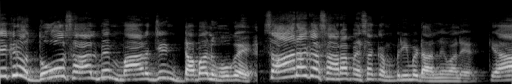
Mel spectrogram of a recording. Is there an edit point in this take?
yes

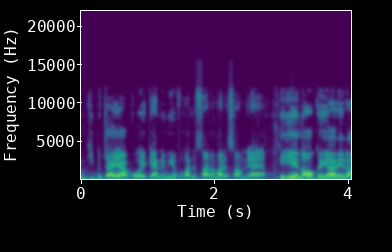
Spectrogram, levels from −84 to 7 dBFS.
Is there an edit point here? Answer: yes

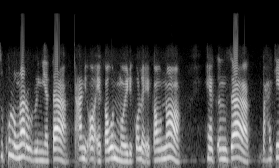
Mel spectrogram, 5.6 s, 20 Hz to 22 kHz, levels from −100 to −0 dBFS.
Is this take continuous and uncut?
no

